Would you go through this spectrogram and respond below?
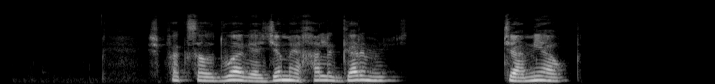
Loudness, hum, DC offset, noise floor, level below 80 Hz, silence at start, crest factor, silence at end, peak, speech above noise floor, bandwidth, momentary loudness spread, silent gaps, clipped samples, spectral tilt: -20 LUFS; none; under 0.1%; -65 dBFS; -72 dBFS; 1.5 s; 20 dB; 1.5 s; -2 dBFS; 46 dB; 10.5 kHz; 14 LU; 4.17-4.29 s, 4.67-4.71 s, 4.87-4.93 s; under 0.1%; -7 dB/octave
